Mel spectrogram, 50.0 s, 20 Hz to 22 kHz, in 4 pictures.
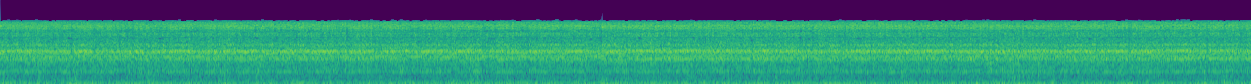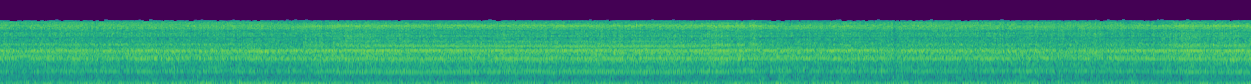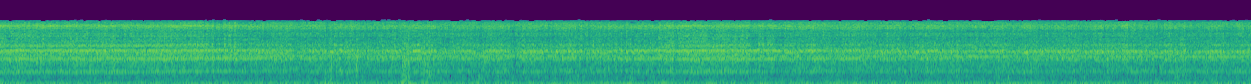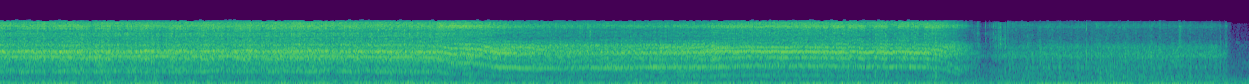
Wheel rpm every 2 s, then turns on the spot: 160, 160, 160, 160, 160, 160, 170, 160, 160, 160, 170, 170, 160, 170, 160, 160, 160, 160, 160, 160, 160, 100, 110, 60, 30.
46-50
